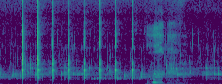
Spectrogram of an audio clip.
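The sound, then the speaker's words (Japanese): A cotton swab being worked in baby oil for ear cleaning gives a run of soft, wet, sticky clicks in a fairly steady rhythm. A smeared, squelchy rustle follows near the end. “綿棒でオイルをかき混ぜる。あ、ではなく、綿棒にオイルをなじませている。”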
